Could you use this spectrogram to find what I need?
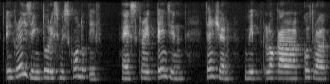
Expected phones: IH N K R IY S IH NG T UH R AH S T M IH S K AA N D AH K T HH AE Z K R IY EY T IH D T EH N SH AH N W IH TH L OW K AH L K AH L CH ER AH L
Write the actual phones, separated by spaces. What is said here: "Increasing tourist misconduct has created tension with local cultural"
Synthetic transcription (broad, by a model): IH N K R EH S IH NG T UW R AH S M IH S K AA N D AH K T HH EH S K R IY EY S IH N T EH N SH AH N W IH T L OW K AH L K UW L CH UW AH L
